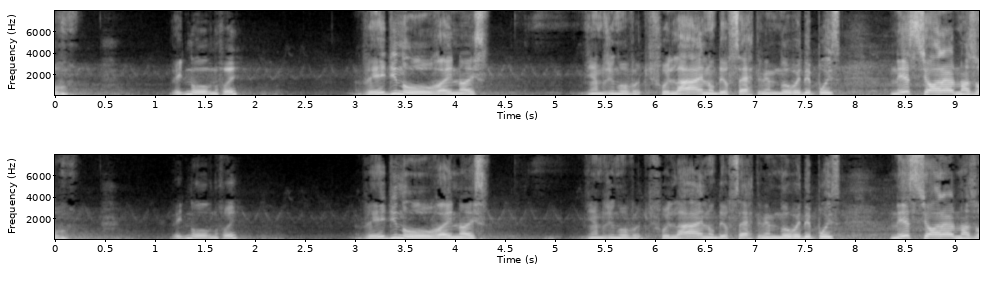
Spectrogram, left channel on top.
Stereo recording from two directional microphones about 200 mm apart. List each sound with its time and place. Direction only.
1.1 s speech: 25° left (ahead or behind)
3.1 s speech: centre (ahead or behind)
